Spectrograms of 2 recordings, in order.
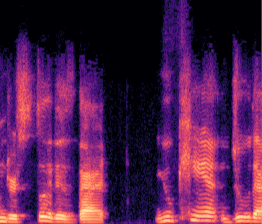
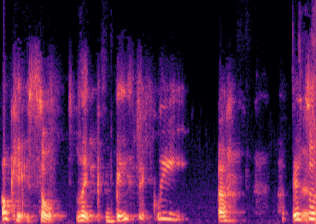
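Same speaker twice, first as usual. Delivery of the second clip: high-pitched, put-on little girl voice; 5 semitones higher than usual.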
